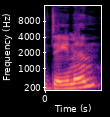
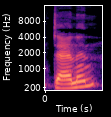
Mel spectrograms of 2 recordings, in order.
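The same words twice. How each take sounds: First: "Danan" said as DAY-nun; long-A pronunciation. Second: "Danan" said as DAN-un, questioning; short-A pronunciation. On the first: Host unsure of author's surname, "Danan" as DAY-nun. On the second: Host unsure of author's surname, "Danan" as DAN-un. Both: Shown as a demonstration. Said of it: "if it's Danan or Danan".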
